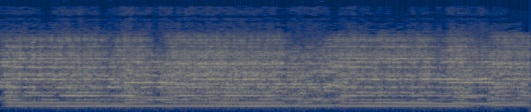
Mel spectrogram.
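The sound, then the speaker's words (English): Church bells ring out in a loud, sustained wash of overlapping tones, heavily reverberant and continuous throughout, with no voices present. “This episode, The Bells of St. Peter's.”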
